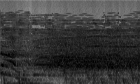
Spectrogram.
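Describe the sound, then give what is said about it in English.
A large audience screams and cheers for peace in the Middle East at a performer's call, a dense continuous roar of voices with whoops and yells rising above it, loud and sustained for the whole moment. “So, I want to hear you scream for peace in the Middle East.”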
